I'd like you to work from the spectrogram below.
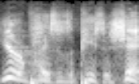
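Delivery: mock-angry heated tone. Retelling a heated argument with a woman who called OSHA on him; mock-angry heated argument. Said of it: "We were going at it".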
